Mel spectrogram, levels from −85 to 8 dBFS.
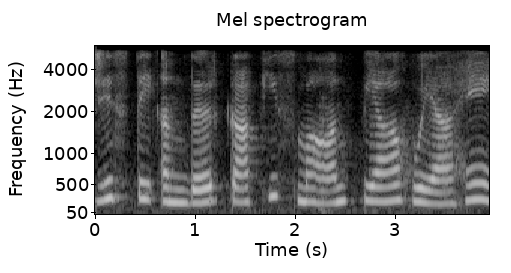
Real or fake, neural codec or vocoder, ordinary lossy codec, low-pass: fake; vocoder, 44.1 kHz, 128 mel bands, Pupu-Vocoder; AAC, 32 kbps; 5.4 kHz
